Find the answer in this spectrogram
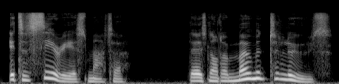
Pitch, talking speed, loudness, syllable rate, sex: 180 Hz, 175 wpm, -17 LUFS, 5.7 syllables/s, female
